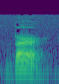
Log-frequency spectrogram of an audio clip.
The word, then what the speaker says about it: bier: And the newer dictionary said it's pronounced burr. So whichever one you want, you go ahead and help yourself. But I'm gonna pronounce it bear. To me, it looks like beer, B-I-E-R.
